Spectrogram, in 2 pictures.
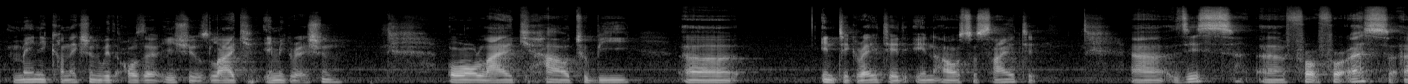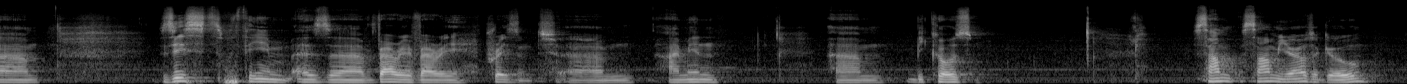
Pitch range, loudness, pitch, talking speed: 100-115 Hz, -25 LUFS, 100 Hz, 85 wpm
